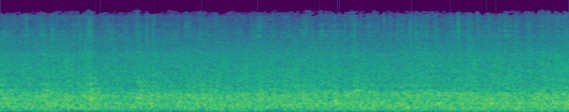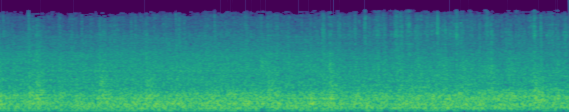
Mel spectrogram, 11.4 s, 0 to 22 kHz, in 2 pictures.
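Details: Massey Ferguson 40 combine (possibly 1996), sat 3 years, fuel and electrics refreshed; loud steady diesel clatter over a heavy rumble at constant speed without misses, engine shaking the machine quite a bit; normal running.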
